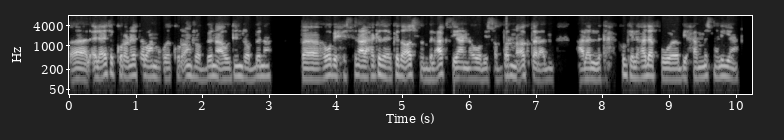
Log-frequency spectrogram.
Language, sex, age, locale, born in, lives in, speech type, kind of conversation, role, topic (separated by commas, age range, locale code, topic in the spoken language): Arabic, male, 20-24, ar-EG, Egypt, Egypt, conversation, podcast, guest, إزاي تقنع نفسك إنك تصبر عشان توصل لهدف بعيد؟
